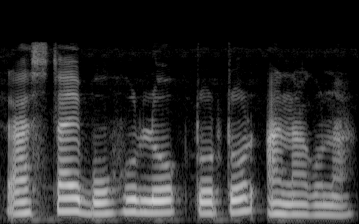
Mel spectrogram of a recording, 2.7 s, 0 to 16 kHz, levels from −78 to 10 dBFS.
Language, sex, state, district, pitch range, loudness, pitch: Bengali, female, West Bengal, Cooch Behar, 175-200 Hz, -16 LUFS, 180 Hz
